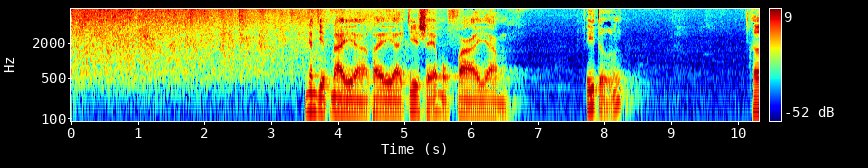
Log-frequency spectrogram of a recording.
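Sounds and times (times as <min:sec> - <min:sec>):
loud applause: 0:00.0 - 0:05.2
speech: 0:03.5 - 0:06.7, 0:07.7 - 0:08.4, 0:10.2 - 0:10.3.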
